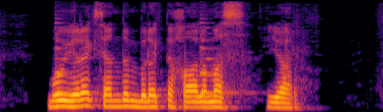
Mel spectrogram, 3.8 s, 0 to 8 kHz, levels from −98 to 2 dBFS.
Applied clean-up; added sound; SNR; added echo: none; Bowed string instrument; 14 dB; none.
